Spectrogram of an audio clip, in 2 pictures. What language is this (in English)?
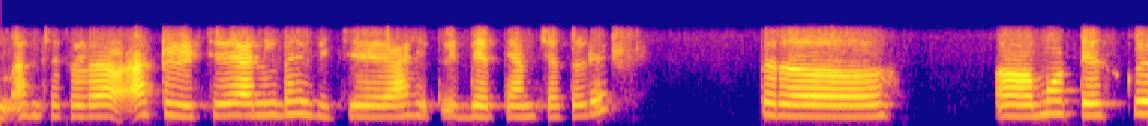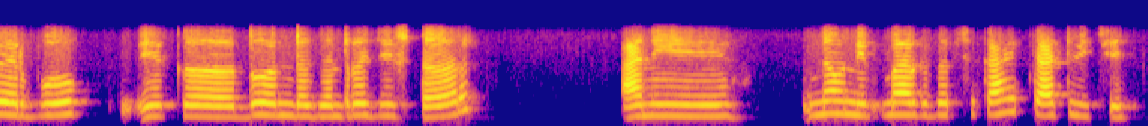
Marathi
